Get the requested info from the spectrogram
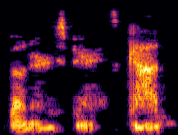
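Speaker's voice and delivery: breathy unvoiced whisper. Real, not acted. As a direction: whisper it under your breath. Whispered aside.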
